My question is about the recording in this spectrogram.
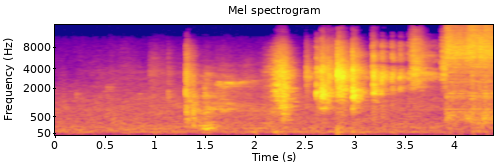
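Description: Soft handling noises from putting on safety glasses and a respirator mask: a click, then a run of quick small clicks and rustles. An aerosol spray-paint can starts hissing at the very end.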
